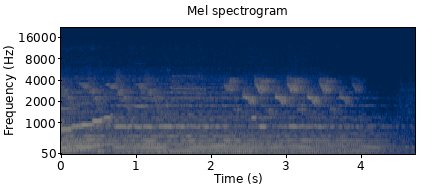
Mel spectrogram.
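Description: Birds calling in the Everglades, a run of bright, repeated chirps and warbling notes standing out clearly over a steady background hum, with the calls thinning toward the end.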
